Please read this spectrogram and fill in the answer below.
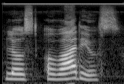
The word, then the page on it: ovarios: Spanish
